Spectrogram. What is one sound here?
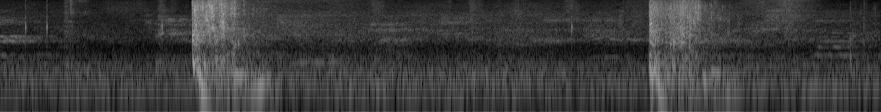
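A heavy metal pipe smashes into something with a loud crashing thud.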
